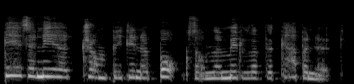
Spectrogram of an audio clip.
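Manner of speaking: very high, fast tiny voice; small piping far-off voice; teeny tiny voice. A narrator's reading. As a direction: rattle it off like a tiny toy man. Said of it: "teeny tiny voice say".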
